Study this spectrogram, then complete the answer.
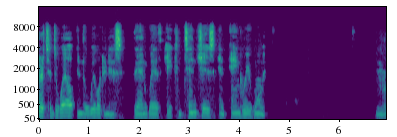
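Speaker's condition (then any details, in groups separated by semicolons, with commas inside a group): No condition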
